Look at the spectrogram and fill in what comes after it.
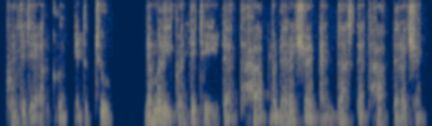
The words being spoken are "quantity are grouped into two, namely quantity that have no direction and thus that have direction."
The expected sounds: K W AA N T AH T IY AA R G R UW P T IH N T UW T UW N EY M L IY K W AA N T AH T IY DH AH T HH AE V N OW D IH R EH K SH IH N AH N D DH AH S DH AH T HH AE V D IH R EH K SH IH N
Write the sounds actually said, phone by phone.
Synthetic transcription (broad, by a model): K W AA N T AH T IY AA L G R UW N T IH N T UW T UW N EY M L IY K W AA N T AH T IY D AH T HH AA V N OW D IH R EH K SH IH N AH N D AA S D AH T HH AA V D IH R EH K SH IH N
